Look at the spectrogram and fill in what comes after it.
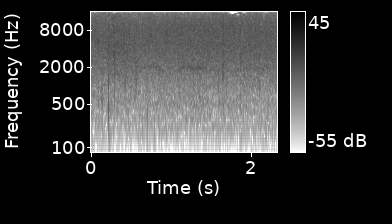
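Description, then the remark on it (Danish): Steady heavy rain hisses across a broad band, with scattered louder drops pattering on a surface; no voices, just the constant wash of downpour. “Og nu begynder godt nok at regne meget.”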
